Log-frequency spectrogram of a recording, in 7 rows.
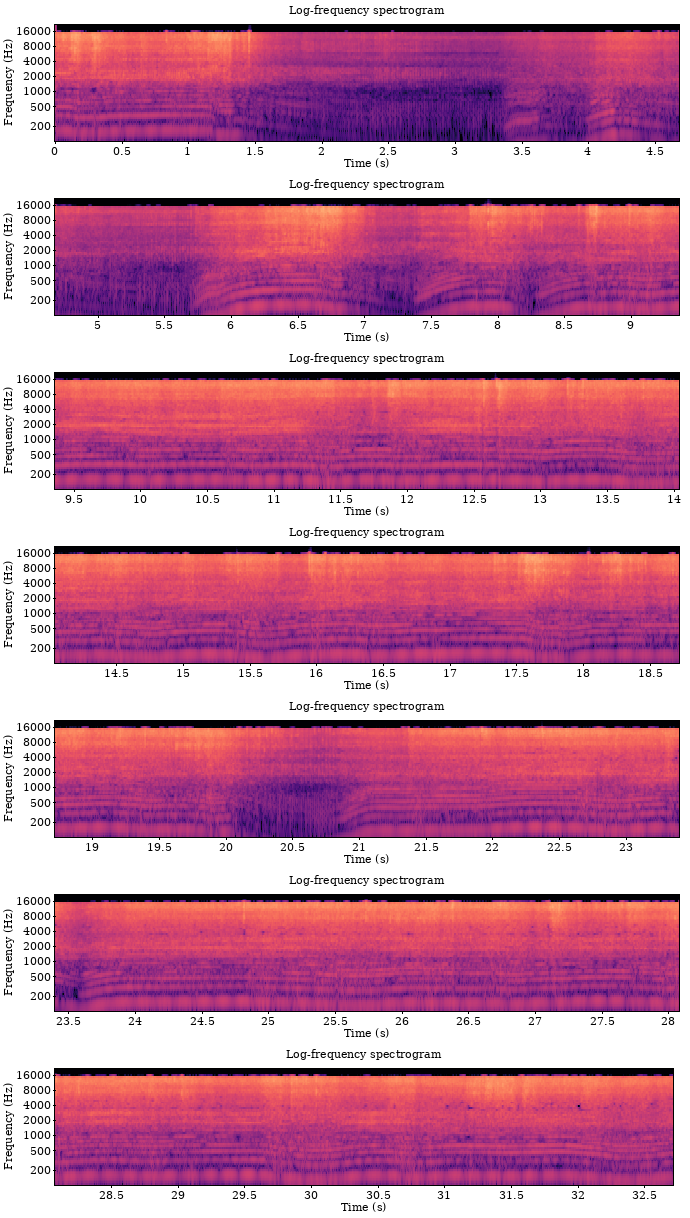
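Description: RedMax BZG260TS string trimmer's two-stroke engine cutting weeds. It is at high revs, drops to idle about a second and a half in, is blipped up and down several times, then held at full throttle with a slight waver as the line cuts. It eases to idle briefly about two-thirds of the way through and revs back up.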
